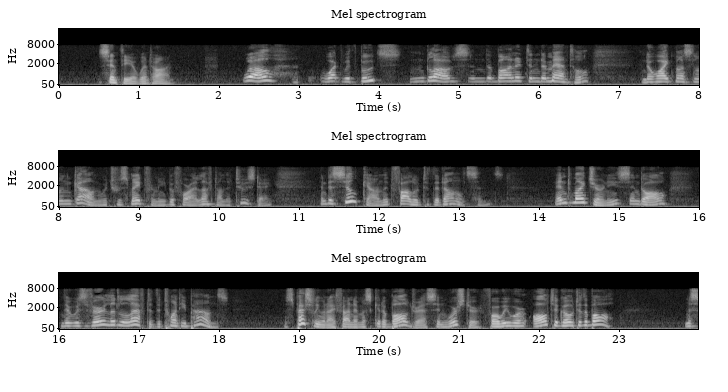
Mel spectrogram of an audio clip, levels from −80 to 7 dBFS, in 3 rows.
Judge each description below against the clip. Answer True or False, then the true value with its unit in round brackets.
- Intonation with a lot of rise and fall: True (7.4 semitones)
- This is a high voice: False (175 Hz)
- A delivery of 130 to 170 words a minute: False (190 wpm)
